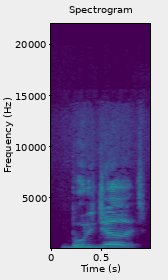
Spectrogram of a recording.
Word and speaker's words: Buttigieg: Buttigieg. That's how you say it. Is that how you pronounce it?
